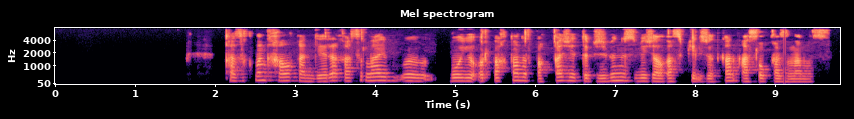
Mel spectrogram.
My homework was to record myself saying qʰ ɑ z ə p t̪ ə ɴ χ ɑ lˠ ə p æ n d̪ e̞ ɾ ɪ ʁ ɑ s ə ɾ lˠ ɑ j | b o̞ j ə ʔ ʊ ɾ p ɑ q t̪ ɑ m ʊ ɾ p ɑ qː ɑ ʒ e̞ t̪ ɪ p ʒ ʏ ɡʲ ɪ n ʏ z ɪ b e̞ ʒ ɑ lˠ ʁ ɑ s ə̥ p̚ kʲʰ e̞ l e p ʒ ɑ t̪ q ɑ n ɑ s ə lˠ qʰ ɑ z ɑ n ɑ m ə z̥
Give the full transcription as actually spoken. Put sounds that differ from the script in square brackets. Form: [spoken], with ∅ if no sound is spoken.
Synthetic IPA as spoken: qʰ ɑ z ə [q] t̪ ə ɴ χ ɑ lˠ ə [q] æ n d̪ e̞ ɾ ɪ ʁ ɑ s ə ɾ lˠ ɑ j | b o̞ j ə ʔ ʊ ɾ p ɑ q t̪ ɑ [n] ʊ ɾ p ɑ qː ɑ ʒ e̞ t̪ ɪ p ʒ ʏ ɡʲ ɪ n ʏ z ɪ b e̞ ʒ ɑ lˠ ʁ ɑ s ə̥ p̚ kʲʰ e̞ l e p ʒ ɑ t̪ q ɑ n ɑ s ə lˠ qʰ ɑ z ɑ n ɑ m ə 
